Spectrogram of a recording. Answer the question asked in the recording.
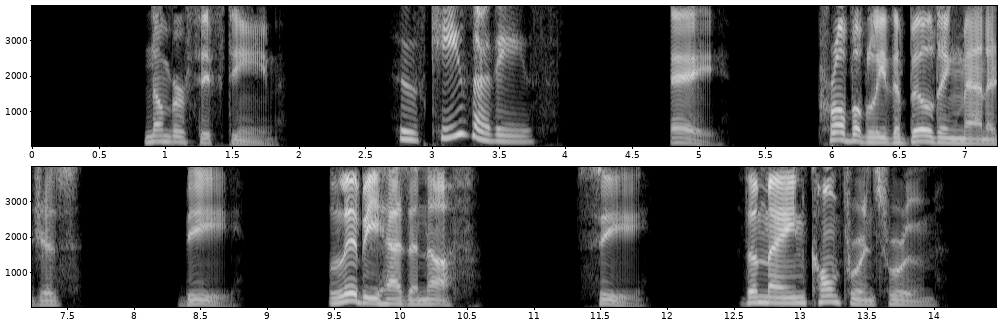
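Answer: A: Probably the building manager's.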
